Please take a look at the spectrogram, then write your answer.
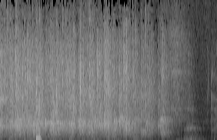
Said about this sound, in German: Also vielen Dank an euch. Der Applaus gilt euch. Das war wirklich genial.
